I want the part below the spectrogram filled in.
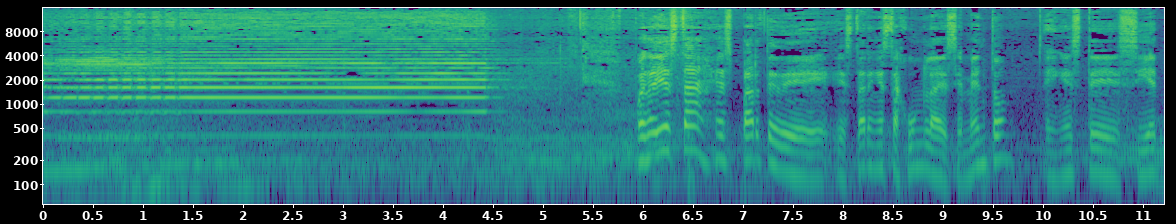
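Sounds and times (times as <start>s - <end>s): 
car horns honking in city street traffic at an intersection: 0.0s - 5.2s
speech: 6.0s - 11.2s.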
